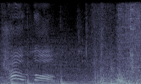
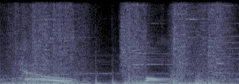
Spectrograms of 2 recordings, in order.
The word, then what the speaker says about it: Kowloong: This is the will of Kowloong! Kowloong. Kowloong. Oh, okay. There we go. That's easy to pronounce. Brain just had to like think cow and long as in measurement.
